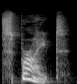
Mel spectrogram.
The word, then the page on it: sprite: British English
